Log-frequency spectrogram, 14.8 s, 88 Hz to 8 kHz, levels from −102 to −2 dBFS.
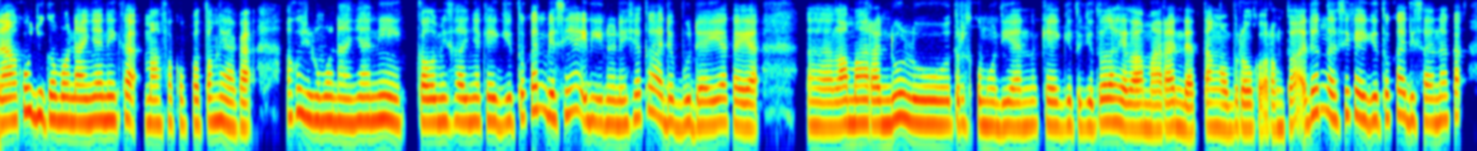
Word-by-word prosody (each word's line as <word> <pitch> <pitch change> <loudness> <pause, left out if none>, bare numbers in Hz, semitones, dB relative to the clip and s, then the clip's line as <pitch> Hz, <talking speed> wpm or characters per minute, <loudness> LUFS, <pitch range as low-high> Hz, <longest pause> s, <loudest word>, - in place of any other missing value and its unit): Nah, 215 +2 +3
aku 290 +6 +1
juga 235 -2 +3
mau 225 0 +3
nanya 215 +1 +3
nih 225 -1 +3
Kak, 225 -3 +1
maaf 205 -1 -2
aku 205 0 -8
potong 205 +2 -1
ya, 195 - +1
Kak. 185 -1 0 0.3
Aku 260 +4 -1
juga 230 -2 +2
mau 225 - +3
nanya 215 +1 +1
nih, 230 -1 +4 0.2
kalau 210 0 +3
misalnya 215 0 0
kayak 215 -1 +1
gitu 220 - -6
kan 300 +1 +2
biasanya 265 +4 0
di - - -2
Indonesia 205 +3 -2
tuh 290 +1 -4
ada 220 -4 0
budaya 200 +1 -1
kayak, 185 -2 +1 0.5
eee, 190 -1 -2
lamaran 200 0 +3
dulu 205 -3 +3
terus 200 0 -3
kemudian 190 0 -2
kayak 190 -1 -1
gitu-gitu 190 +1 -3
lah, 215 0 +3
ya 190 - +3
lamaran 180 +1 0
datang 180 +3 -2
ngobrol 180 +1 -1
ke - - -2
orang 175 +1 -3
tua. 200 - -1
Ada 275 +2 +1
nggak 255 -6 -1
sih 265 - -3
kayak 240 -4 +2
gitu, 245 - -2
Kak, 255 -1 -1
di 220 - -2
sana 215 +2 -3
Kak? 250 +2 -6
205 Hz, 215 wpm, -23 LUFS, 190-225 Hz, 0.5 s, nih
